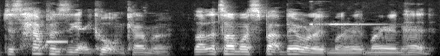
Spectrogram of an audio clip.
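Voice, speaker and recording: A man's voice: on the low side, a little fast. A man hosting a casual live stream from home, joking around and laughing often. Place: home room near a staircase.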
